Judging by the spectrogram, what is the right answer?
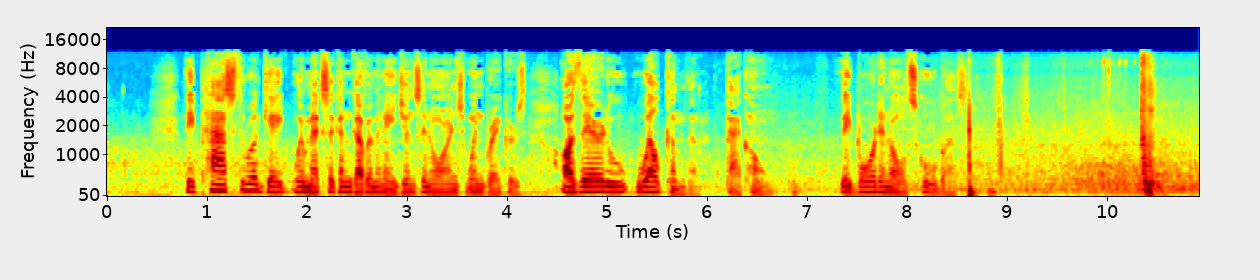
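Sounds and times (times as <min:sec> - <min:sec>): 
low steady noise: 0:00.0 - 0:10.9
speech: 0:00.7 - 0:09.0
taxi cab door thumping shut: 0:10.3 - 0:10.6.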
